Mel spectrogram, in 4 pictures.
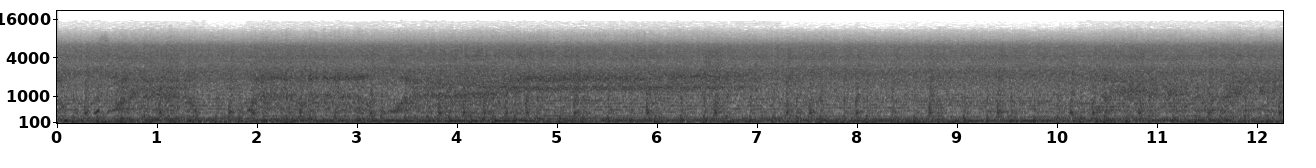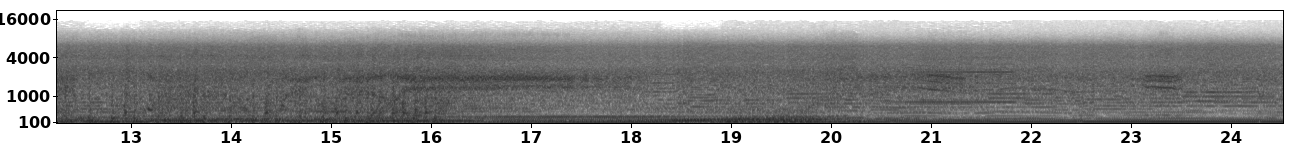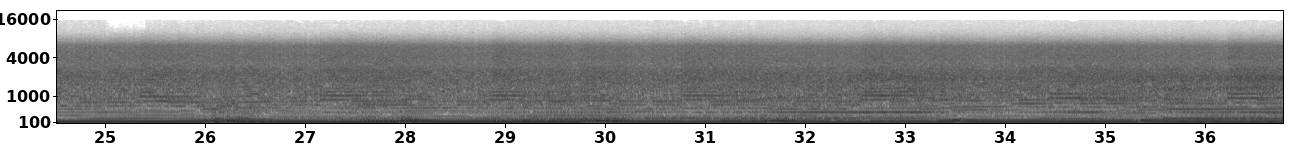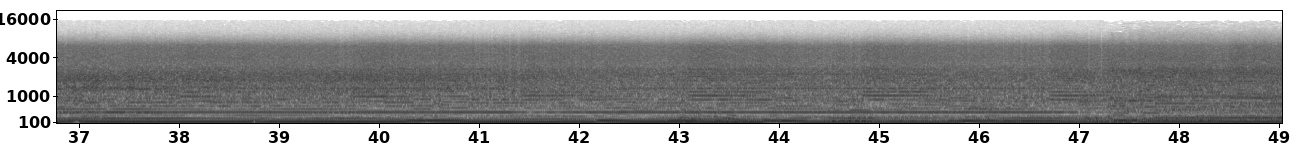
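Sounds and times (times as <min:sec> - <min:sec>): dense wash of noise: 0:00.0 - 0:21.1
bass guitar: 0:00.0 - 0:49.0
black metal band playing: 0:00.0 - 0:49.0
distorted electric guitars: 0:00.0 - 0:49.0.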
